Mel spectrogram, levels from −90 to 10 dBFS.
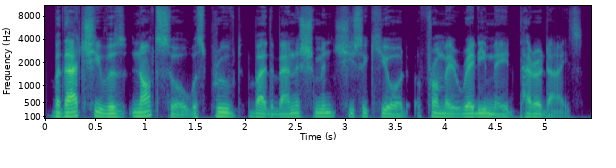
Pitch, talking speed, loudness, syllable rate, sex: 95 Hz, 200 wpm, -23 LUFS, 5.4 syllables/s, male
